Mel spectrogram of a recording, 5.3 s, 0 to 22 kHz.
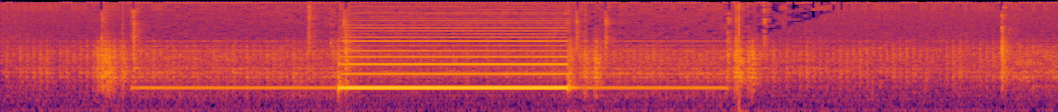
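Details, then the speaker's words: Sony TR712 transistor radio under repair for poor sound, test tone injected at output transistor base: steady clean, undistorted mid-pitched tone; output stage fine, so the fault lies earlier. "hot dog that sounded fine what that tells me then is what is getting to the base of that transistor is not a nice signal that we can listen to from the radio"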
